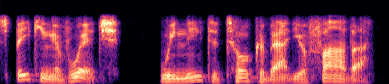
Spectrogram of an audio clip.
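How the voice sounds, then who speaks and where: A determined young wife done playing the perfect, quiet spouse, given by a male narrator without changing his voice. The reading is steady, low and slightly husky, with a lively lilt. The sound is dry and thin, like it came down a phone line. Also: brisk. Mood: tender. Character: resolute young wife done being passive.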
